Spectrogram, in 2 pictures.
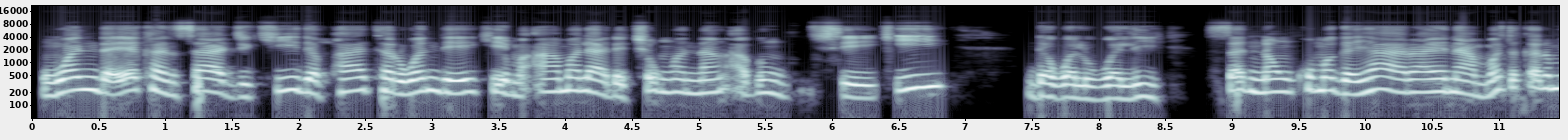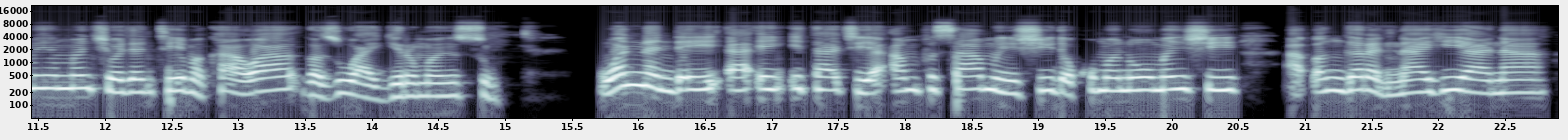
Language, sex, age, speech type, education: Hausa, female, 15-29, spontaneous, tertiary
